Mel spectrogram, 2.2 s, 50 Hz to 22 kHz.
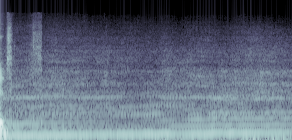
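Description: Ford Escort RS 1800 rally car's four-cylinder engine pulling away under acceleration, its note rising steadily and then levelling off near the end.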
